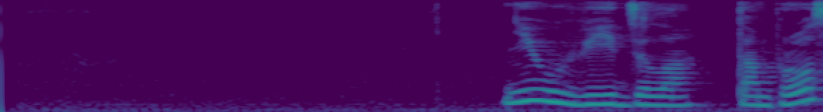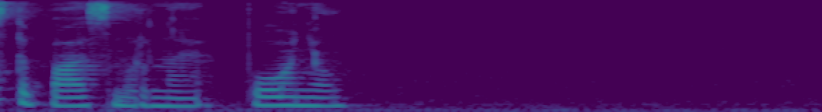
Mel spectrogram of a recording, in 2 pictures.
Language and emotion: Russian, neutral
